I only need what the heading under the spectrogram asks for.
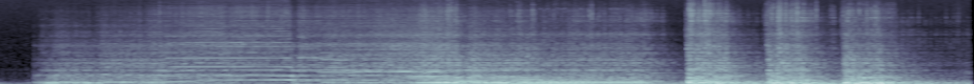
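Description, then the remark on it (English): Rulers played as percussion, twanging with a buzzy, droning tone whose pitches waver and slide, then rising into louder rattling, clattering bursts toward the end. No one speaks. “I haven't heard the sound of this yet, so I'm really looking forward to it shall we have a listen for the, for the, for the rulers?”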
